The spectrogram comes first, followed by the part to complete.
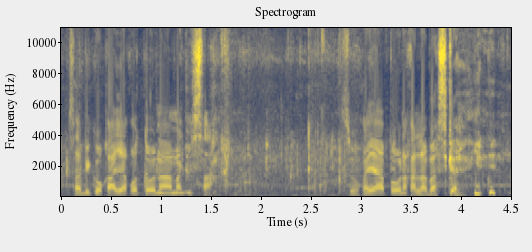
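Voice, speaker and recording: A man with a fairly high voice and an Agusan del Sur accent hosts a casual walking vlog. He coaxes his companion in a gentle, repetitive way, recorded outdoors with a faint hum of street ambience behind him. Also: level tone, normal speed. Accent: Agusan del Sur Filipino. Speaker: vlogger host.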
